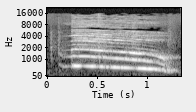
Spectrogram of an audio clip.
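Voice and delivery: high, loud, drawn-out moo; long playful storybook moo; baby's moo. Acted. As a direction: moo out like a delighted baby. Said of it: "Baby says".

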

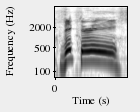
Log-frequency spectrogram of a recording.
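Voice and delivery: high, loud triumphant cry; victory shout. Real, not acted. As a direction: cheer the win. Team wins the round.

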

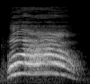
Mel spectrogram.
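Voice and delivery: piercing squeal of joy; overwhelmed fangirl scream; high excited fan scream. Real, not acted. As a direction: shriek at the top of the voice.

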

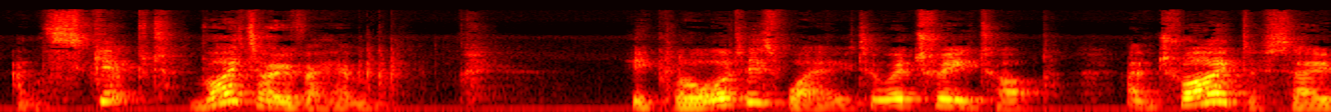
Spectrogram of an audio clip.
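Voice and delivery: put-on lively read-aloud for children; storybook reading. A narrator's reading. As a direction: tell it like a bedtime picture book. Reading a picture book aloud.

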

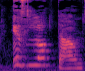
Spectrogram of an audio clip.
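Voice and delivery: lockdown burst out high and loud; a sudden excited cry of lockdown; exclaimed. Shown as a demonstration. Telling her friends the news, excited high loud cry.

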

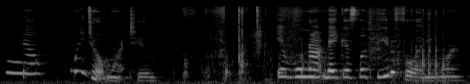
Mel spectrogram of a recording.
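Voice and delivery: high, fast, fussy refusal; a pampered horse whining no; vain horse. Acted.

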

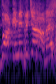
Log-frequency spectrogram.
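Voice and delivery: high, shouted incredulous question; shouted down the road. Acted. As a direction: yell it after someone who has gone. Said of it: "so I ran outside and said".

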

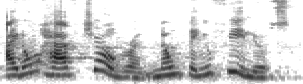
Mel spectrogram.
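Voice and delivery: usual speaking voice

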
